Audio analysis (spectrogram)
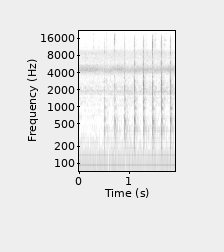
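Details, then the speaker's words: Old Fender Princeton Reverb amp, back cover off, after replacing the preamp tubes (V1 and V3), volume down: sharp taps on the tubes die instantly over a low mains hum, no ringing; the amp had been squealing with feedback, and now shows no tube microphonics. "so this is with volume down so i'm not expecting any microphonics nothing there and finally nothing there nothing there"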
